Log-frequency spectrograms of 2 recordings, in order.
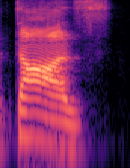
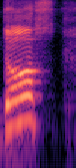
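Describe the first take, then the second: First: It has a short vowel and ends in z. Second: It has an o vowel and ends in s. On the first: The speaker calls it right. "es una Z inglesa" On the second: The speaker calls it wrong. "de decir dos, no hay O, no hay E, no hay S"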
